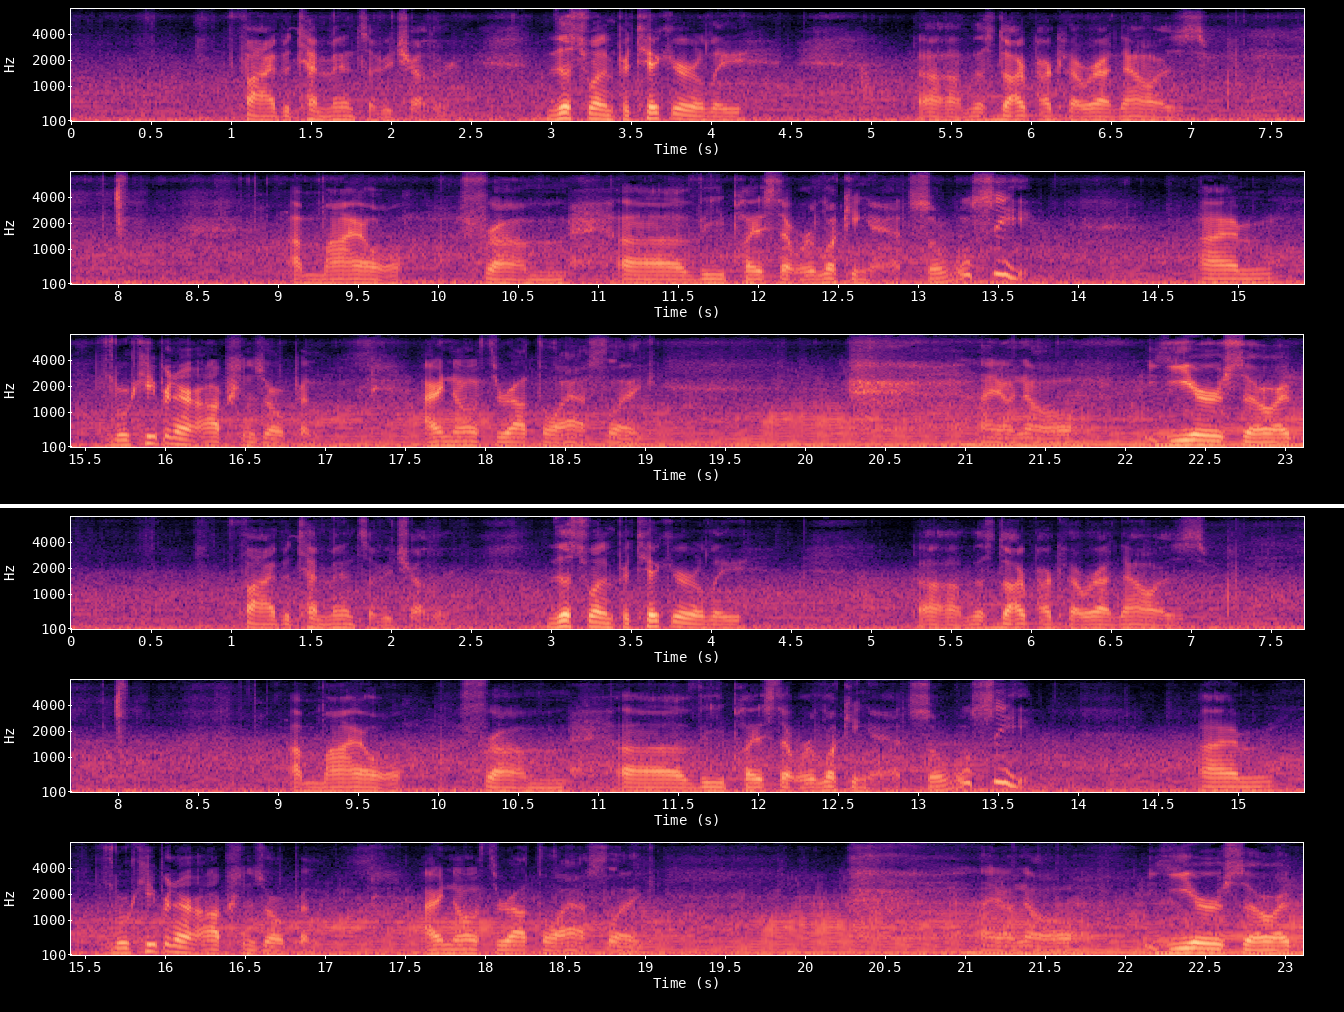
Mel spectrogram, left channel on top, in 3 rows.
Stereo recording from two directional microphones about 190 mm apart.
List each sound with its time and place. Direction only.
1.0 s speech: 10° right (ahead or behind)
5.3 s speech: 15° right (ahead or behind)
9.0 s speech: 15° right (ahead or behind)
14.8 s speech: 15° right (ahead or behind)
19.1 s vehicle: 10° right (ahead or behind)
19.6 s a sound: 55° left (ahead or behind)
20.2 s music: 10° right (ahead or behind)
20.8 s vehicle: 55° left (ahead or behind)
21.1 s speech: centre (ahead or behind)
